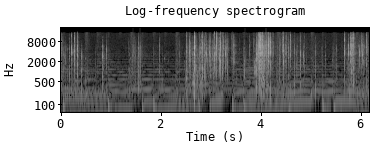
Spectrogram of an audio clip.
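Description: Clear plastic bag crinkling in short irregular rustles as hands squeeze and turn a bagged foam squishy, over background music with steady held notes. The loudest rustle comes about four seconds in.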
